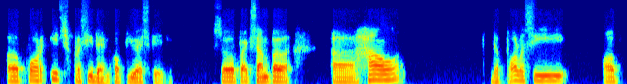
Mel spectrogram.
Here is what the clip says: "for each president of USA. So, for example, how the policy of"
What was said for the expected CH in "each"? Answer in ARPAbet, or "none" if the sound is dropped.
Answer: CH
